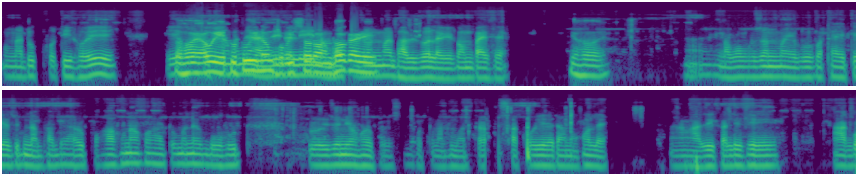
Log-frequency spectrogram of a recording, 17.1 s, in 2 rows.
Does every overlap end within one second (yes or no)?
no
